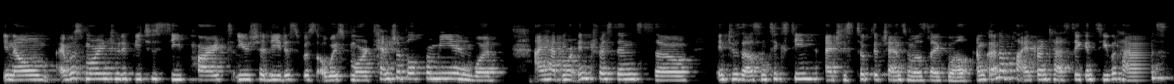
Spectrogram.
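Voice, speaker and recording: A woman's voice: a little high, steady tone, fairly quick, a little mellow. A woman in her twenties from Austria, a guest in a casual interview, chatty and full of "like" fillers. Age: 20s. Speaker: guest, product marketer. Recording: echoey room, dull lo-fi sound.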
